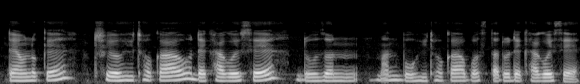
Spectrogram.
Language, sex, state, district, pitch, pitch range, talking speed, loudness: Assamese, female, Assam, Sonitpur, 180 Hz, 165-200 Hz, 125 wpm, -16 LUFS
